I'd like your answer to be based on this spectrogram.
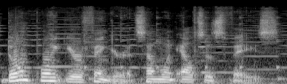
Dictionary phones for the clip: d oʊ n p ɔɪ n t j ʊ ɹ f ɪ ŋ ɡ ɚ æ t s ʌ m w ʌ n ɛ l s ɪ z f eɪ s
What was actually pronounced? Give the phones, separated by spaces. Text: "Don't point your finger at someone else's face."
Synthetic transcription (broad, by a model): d oʊ n p ɔɪ n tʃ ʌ ɹ f ɪ ŋ ɡ ɚ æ t s ʌ m w ʌ n ɛ l s ɪ z f eɪ s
